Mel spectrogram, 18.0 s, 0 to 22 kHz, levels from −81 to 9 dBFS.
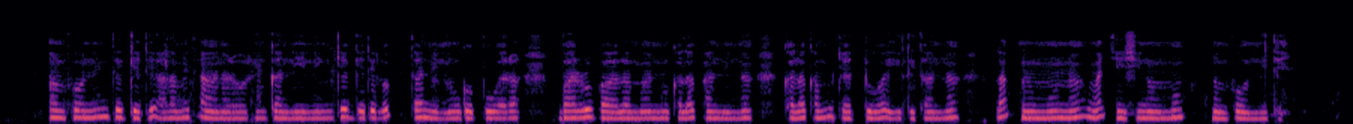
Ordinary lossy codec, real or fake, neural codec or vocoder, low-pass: AAC, 24 kbps; real; none; 7.2 kHz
